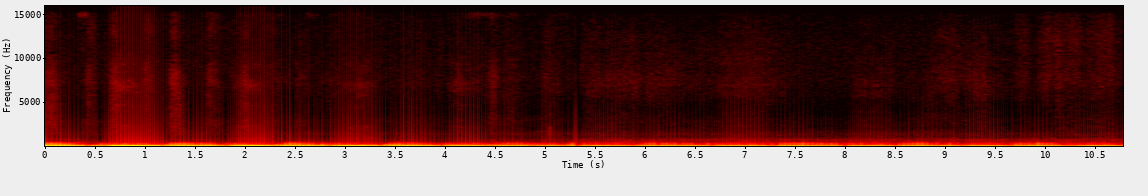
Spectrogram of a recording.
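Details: Massaged house cats, nine-year-old black tom Will and two-year-old Munchkin female Anzu, purring; deep buzzing rumble pulsing in even breaths about once per second, with a single soft tap partway through.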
